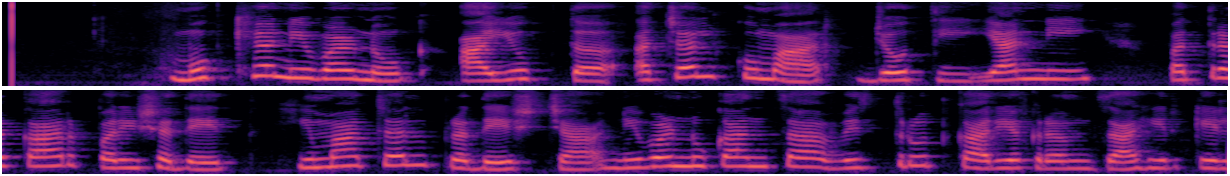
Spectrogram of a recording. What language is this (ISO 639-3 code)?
mar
